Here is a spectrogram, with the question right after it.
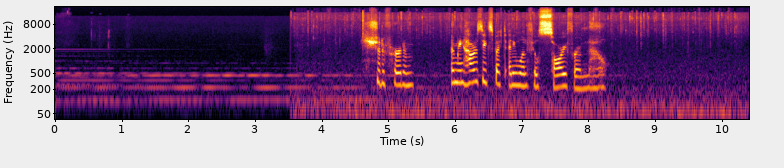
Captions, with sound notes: (fire crackling) - You should have heard him. I mean, how does he expect anyone to feel sorry for him?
